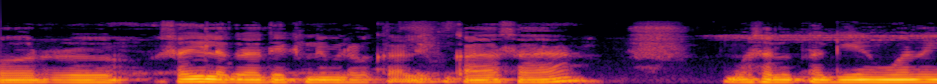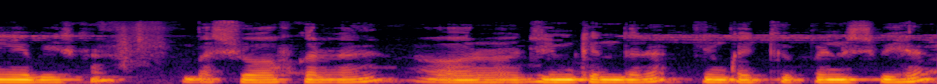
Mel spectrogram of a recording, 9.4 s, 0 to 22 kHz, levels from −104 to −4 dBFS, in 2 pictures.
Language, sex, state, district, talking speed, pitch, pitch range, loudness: Hindi, male, Bihar, Muzaffarpur, 230 wpm, 115 Hz, 110-120 Hz, -28 LUFS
